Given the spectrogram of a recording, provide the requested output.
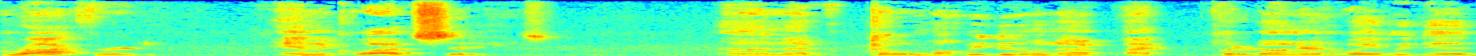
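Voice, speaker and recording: A medium-pitched man with an American accent, long and frequent pauses, noticeable background noise and audible room echo. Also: ordinary pitch variation, moderate pace. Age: old. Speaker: old-time country musician. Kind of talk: casual interview. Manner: halting.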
